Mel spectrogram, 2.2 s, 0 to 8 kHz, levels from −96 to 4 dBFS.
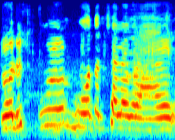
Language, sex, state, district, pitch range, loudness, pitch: Hindi, female, Uttar Pradesh, Muzaffarnagar, 250-295 Hz, -14 LUFS, 275 Hz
